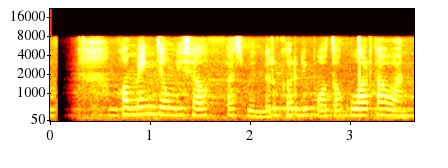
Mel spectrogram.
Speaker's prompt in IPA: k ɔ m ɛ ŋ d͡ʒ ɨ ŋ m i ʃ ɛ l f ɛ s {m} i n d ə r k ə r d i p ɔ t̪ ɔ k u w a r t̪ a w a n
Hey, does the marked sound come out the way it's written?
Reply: yes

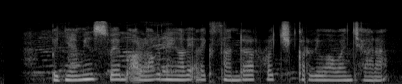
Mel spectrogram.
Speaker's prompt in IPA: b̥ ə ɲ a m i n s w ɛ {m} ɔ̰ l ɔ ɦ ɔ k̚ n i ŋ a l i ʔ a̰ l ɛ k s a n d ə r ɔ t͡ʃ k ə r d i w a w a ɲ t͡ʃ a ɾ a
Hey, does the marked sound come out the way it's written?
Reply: no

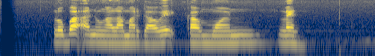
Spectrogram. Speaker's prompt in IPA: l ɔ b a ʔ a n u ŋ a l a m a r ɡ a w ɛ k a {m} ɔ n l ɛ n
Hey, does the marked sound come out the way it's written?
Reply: yes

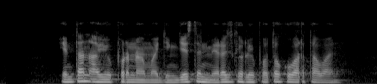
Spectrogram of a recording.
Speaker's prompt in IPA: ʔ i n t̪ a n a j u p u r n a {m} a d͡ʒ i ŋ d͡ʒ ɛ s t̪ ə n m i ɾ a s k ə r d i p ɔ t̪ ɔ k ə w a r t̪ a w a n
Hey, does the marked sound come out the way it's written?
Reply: yes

